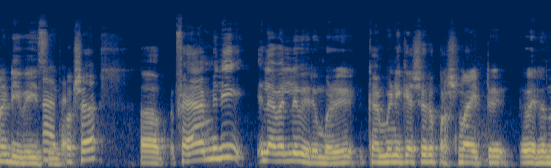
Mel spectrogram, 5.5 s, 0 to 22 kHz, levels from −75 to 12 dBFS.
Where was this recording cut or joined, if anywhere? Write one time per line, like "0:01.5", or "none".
none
